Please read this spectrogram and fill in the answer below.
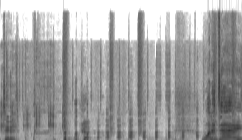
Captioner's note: laughter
